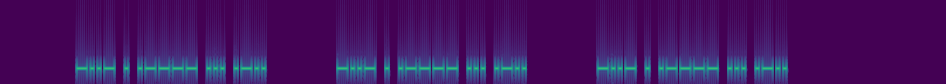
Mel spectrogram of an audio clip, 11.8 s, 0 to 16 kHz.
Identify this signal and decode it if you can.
Morse code, heard as a keyed tone, about 27 wpm, 700 Hz. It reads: XE1SL XE1SL XE1SL
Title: DXCC-100 Call Signs - 5 Characters - Repeated 3x - 28wpm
